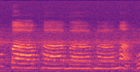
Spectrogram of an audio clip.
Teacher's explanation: ओठ दोनों टकरा रहा है, इसीलिए ओष्ठ व्यंजन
